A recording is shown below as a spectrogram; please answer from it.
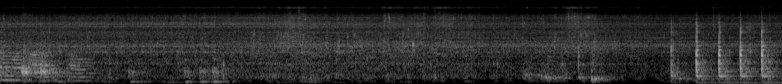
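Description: Chicken and mutton keema fries in a pan with a soft, continuous sizzle under faint talk, followed near the end by a few sharp taps of a spoon against the pan.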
